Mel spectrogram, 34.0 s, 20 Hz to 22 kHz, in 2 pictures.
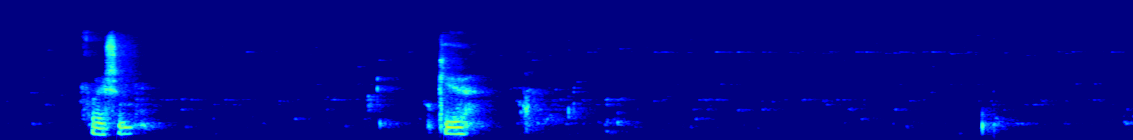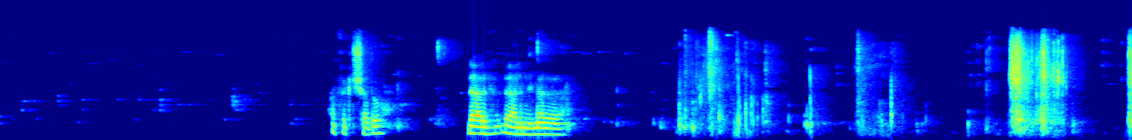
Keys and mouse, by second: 2.0-9.4 drag, 9.4 Tab, 10.6-16.7 right drag, 16.7 middle click, 17.3 middle click, 25.6-33.9 middle drag.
